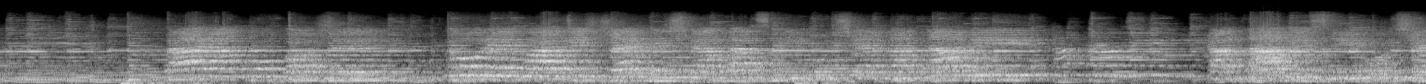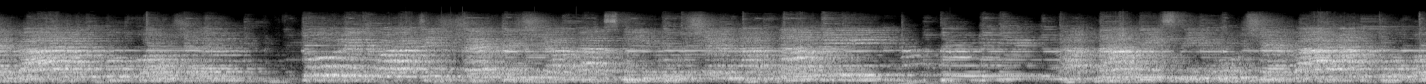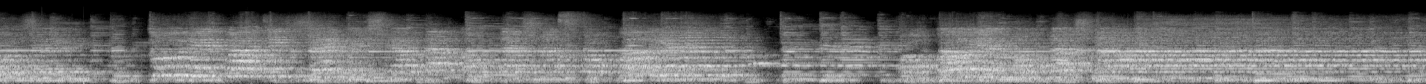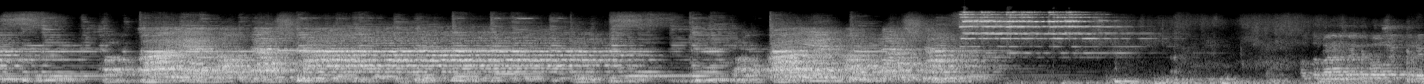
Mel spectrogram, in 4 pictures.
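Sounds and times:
choir singing a hymn: 1.0s - 52.7s.

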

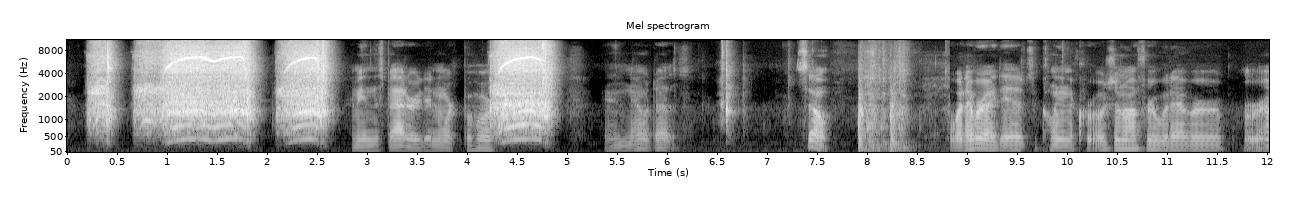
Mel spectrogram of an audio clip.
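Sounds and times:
cordless drill motor whine: 0.2s - 2.7s, 4.2s - 4.9s.

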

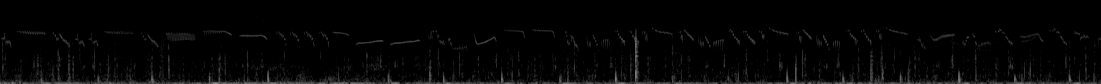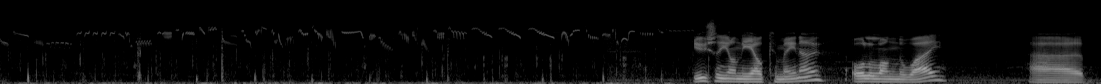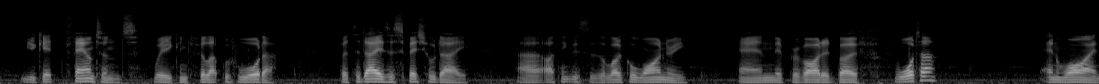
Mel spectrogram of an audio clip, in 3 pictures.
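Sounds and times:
birds chirping and trilling: 0.0s - 21.2s.

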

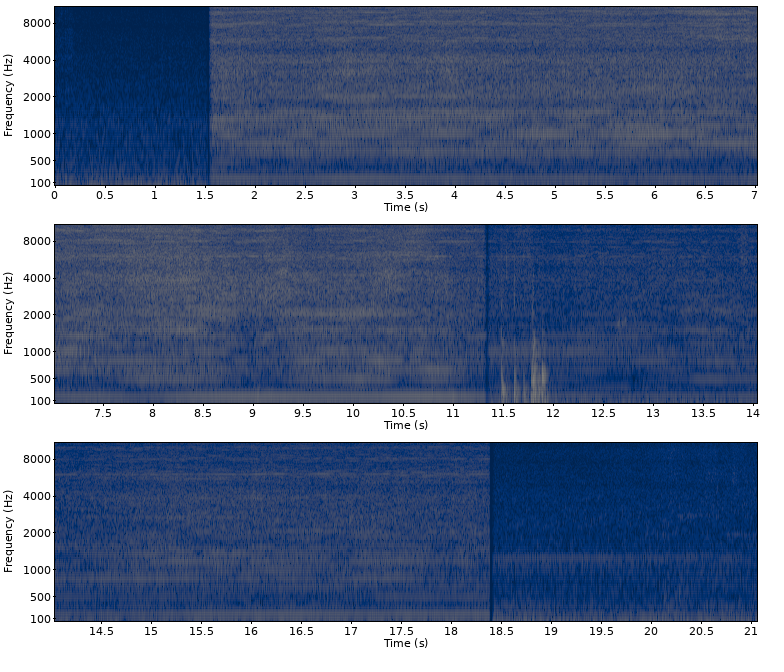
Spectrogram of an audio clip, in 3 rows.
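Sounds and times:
electric sander sanding wood: 1.6s - 18.4s.

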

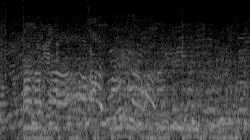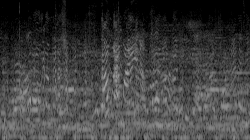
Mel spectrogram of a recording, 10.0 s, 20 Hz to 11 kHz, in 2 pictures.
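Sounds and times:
people chattering and calling out: 0.0s - 10.0s.

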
